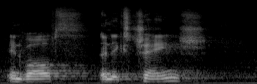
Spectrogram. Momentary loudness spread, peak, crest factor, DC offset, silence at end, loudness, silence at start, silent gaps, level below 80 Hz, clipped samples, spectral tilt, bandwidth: 13 LU; -16 dBFS; 14 dB; under 0.1%; 0.5 s; -30 LUFS; 0.05 s; none; -64 dBFS; under 0.1%; -3.5 dB/octave; 16 kHz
